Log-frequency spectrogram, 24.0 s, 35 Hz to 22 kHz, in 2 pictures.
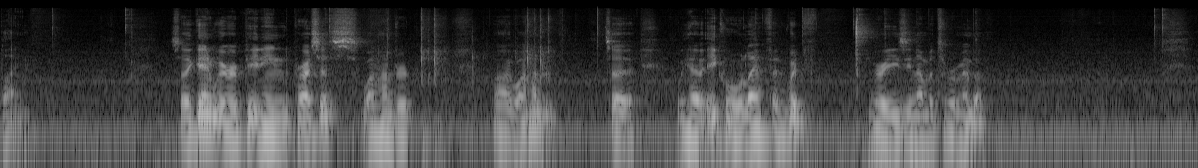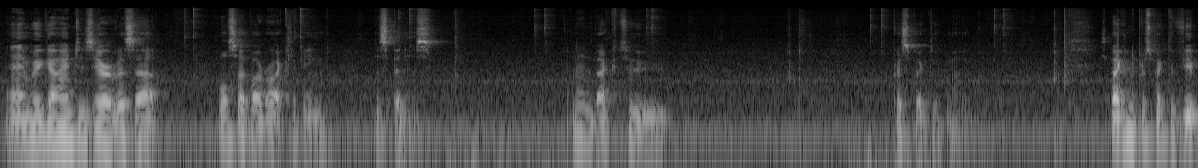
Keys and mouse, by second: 3.3 click, 3.8 1, 4.2 0, 4.7 Tab, 5.1 1, 5.3 0, 8.0 click, 11.6 click, 13.9 right click, 17.3 click, 20.7 click, 22.7 alt+middle click.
